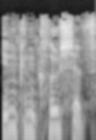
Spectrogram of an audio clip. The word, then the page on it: inconclusive: American English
